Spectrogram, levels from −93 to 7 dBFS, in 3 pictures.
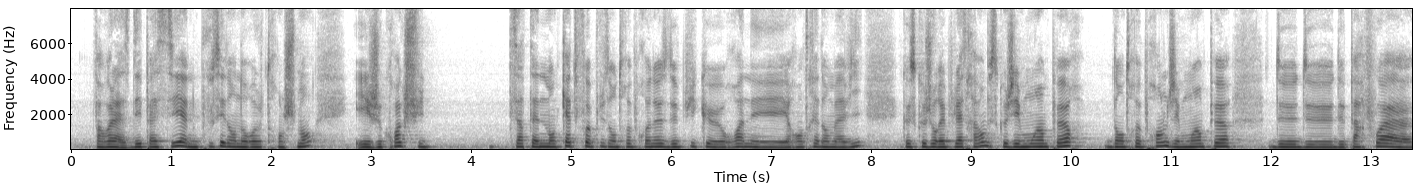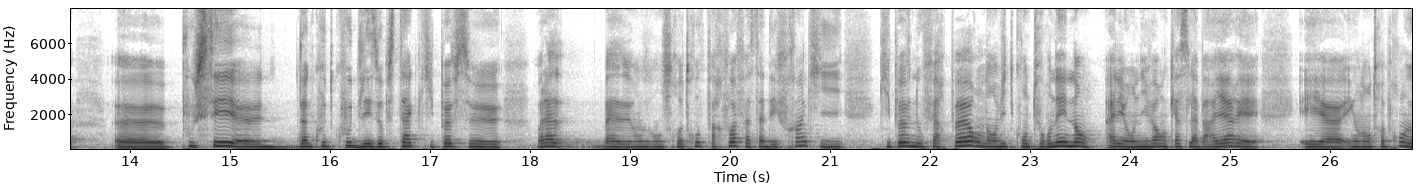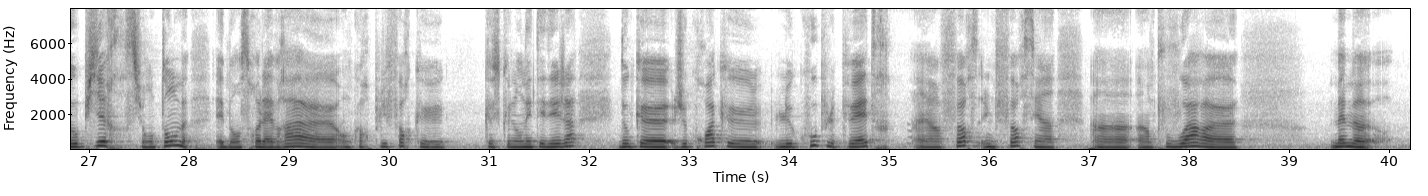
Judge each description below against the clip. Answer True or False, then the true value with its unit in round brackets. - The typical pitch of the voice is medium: True (170 Hz)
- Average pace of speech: True (210 wpm)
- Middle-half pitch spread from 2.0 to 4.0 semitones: True (2.8 semitones)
